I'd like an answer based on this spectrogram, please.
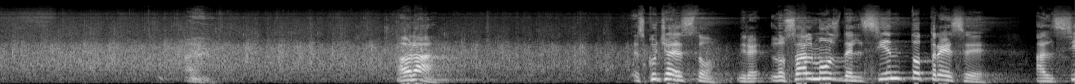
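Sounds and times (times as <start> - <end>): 
audience applauding: 0.0 - 7.3
speech: 4.0 - 4.5, 6.3 - 10.7.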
